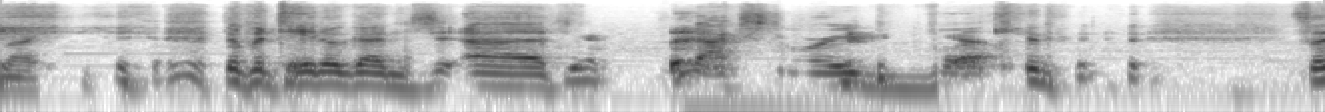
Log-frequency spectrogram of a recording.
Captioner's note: laughs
